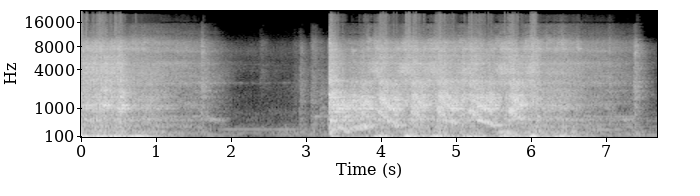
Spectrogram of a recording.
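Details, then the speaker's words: Rough running on restart of a 1985 US-spec Porsche 928S (S3) V8 after fuel injector replacement and intake refresh: cranks, catches, stumbles, nearly dies, then runs uneven with lumpy revs; owner suspects a vacuum leak, not confirmed. "So when I went to restart the car. It was not running right and I had heard wasn't the first time I've heard this."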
